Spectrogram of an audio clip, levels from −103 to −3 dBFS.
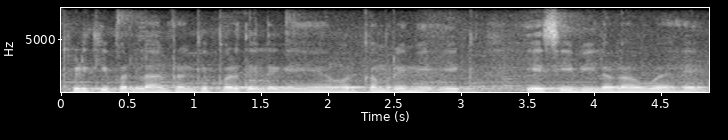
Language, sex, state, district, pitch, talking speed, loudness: Hindi, male, Arunachal Pradesh, Lower Dibang Valley, 125 Hz, 210 wpm, -16 LUFS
